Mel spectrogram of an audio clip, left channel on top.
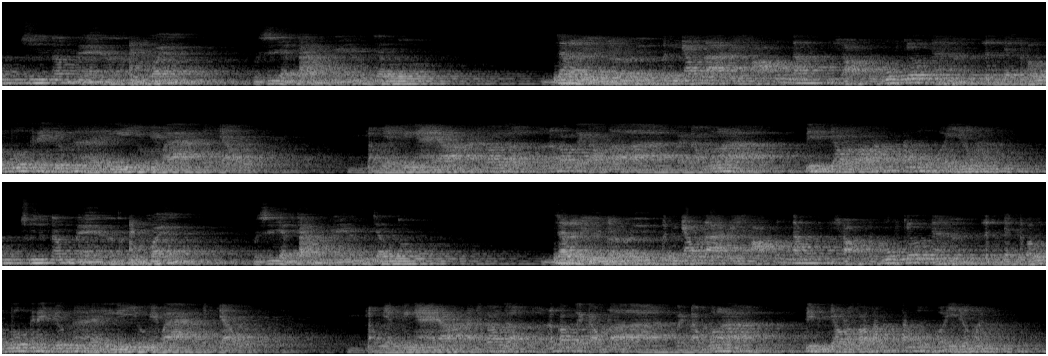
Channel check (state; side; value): normal; both; correlation 0.48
